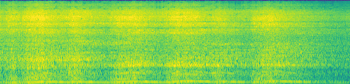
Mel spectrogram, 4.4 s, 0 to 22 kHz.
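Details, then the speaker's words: 1960 Corvette V8, first start in over 20 years after brake work and plug wire sorting, in neutral: deep, steady burble rising and falling smoothly with light throttle blips, no knocks or misses; sounds healthy. "What do you think? Sounds good? Yeah, I mean, the engine, that's really all you know. The engine's on. Yeah. And it doesn't sound bad."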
